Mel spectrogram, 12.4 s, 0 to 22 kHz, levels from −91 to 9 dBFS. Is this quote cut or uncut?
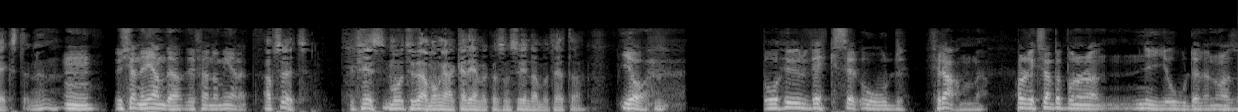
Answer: uncut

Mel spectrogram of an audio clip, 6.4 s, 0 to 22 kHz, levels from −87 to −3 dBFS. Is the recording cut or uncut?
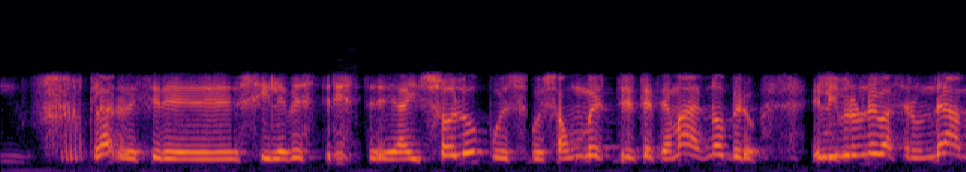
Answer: cut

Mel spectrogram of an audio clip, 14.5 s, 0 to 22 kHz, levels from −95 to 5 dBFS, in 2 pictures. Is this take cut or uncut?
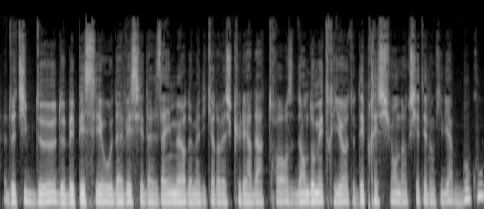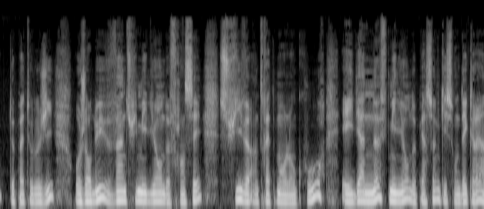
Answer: uncut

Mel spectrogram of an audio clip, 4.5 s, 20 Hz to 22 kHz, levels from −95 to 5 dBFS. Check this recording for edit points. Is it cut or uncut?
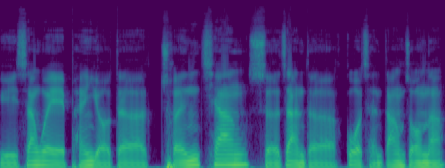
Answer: cut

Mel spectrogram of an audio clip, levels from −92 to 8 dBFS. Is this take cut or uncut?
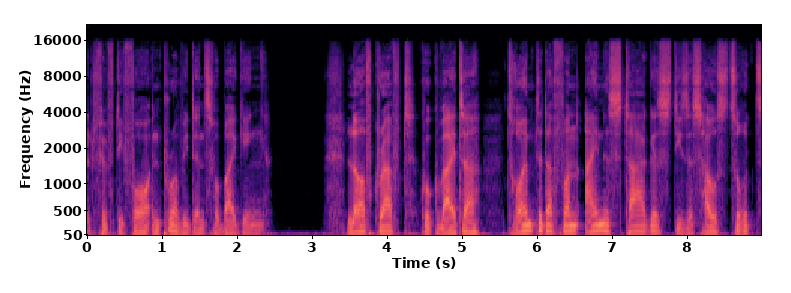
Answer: cut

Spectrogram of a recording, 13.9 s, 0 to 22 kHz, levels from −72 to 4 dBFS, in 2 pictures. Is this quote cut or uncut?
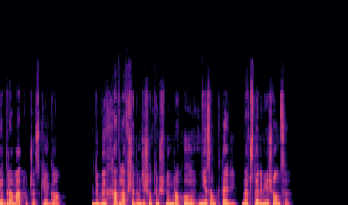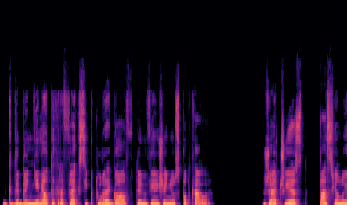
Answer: uncut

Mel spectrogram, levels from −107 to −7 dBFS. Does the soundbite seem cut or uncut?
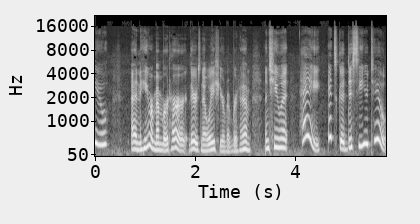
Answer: uncut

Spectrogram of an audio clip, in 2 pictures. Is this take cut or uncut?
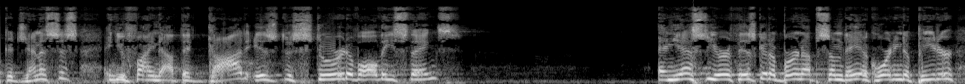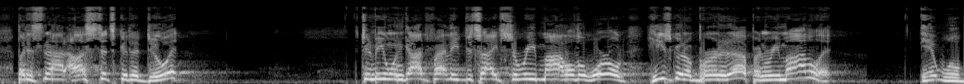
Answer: uncut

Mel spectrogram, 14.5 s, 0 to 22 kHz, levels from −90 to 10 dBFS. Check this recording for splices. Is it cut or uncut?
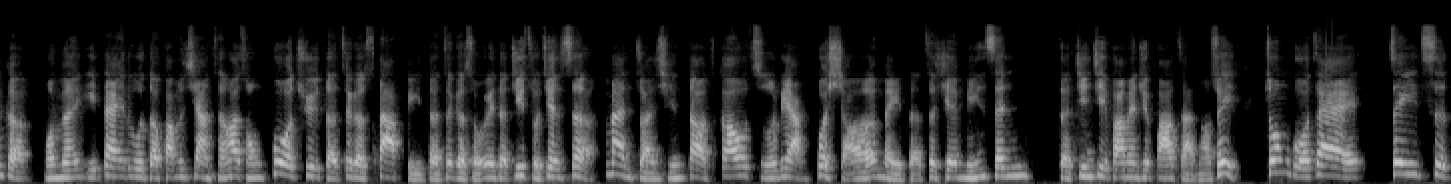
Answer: cut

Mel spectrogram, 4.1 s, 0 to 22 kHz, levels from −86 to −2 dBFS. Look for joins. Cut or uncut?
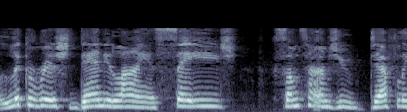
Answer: cut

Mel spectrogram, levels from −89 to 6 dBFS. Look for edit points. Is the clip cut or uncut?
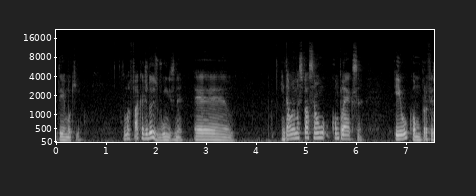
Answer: cut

